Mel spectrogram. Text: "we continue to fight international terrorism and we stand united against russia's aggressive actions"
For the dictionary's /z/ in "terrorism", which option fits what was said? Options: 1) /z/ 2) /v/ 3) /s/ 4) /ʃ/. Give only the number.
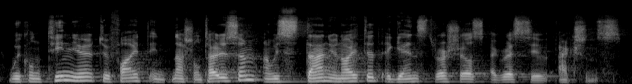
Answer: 3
